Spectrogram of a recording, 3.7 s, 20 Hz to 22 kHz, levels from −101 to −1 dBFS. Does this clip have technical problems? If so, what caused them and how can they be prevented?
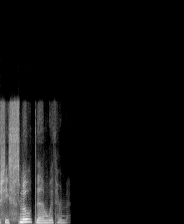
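No, the signal has no technical faults; its top end stops at about 12 kHz, as fits an Opus call path at around 32 kbps, and the level fades out smoothly from about half a second to 1.43 s.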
